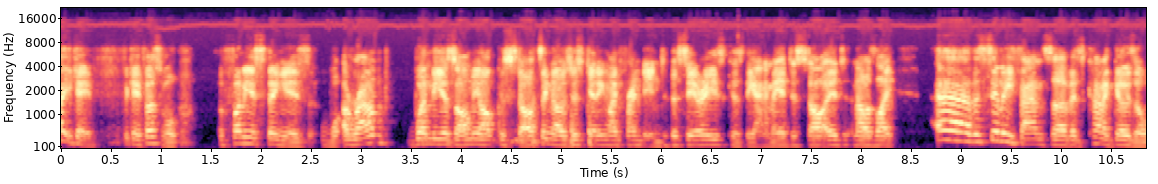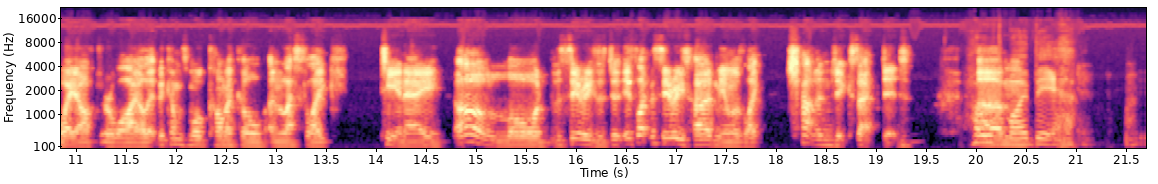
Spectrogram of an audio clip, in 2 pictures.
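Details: Adult male speaker; normal conversational speech.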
